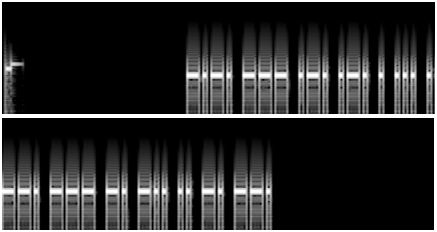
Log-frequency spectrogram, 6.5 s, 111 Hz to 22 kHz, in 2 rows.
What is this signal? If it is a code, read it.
Morse code, heard as a keyed tone, about 40 wpm, 700 Hz. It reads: CORRESPONDING
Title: ING Suffix - Top 100 Words with Base Words 40wpm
